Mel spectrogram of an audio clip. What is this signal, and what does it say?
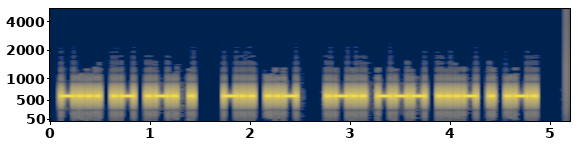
Morse code, heard as a keyed tone, about 28 wpm, 600 Hz. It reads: BARE DU LOVER
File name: Ferie QRQ 28wpm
